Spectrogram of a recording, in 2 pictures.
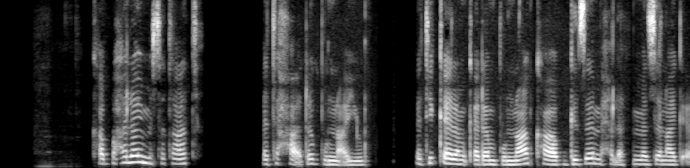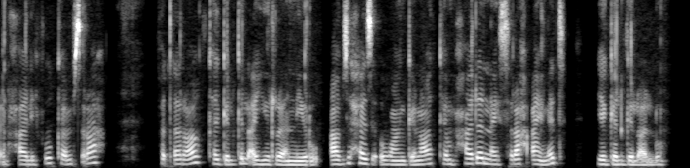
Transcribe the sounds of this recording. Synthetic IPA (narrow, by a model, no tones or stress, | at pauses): kʰaβbahlawimɐsɐt̪ʰat̪ | ʔɨt̪ʰiħa̰d̪ɐbunːa̰ʔɨ̰jːu | ʔɨt̪ʰikʼɐd̪ɐmkʼɐd̪ɐmbunːakʰaβɡɨzɐmɨħlɐfimɐzːɐnaɡɨ̰ʔɨ̰nħalifukʰɐmsɨɾaħ | fɐt̪ʼɐɾakʰɐɡɨlɡɨlʔa̰jːɪrɐʔne̞ɾṵʔaβziħɨzɐʔɨwanɡɨnakʰɐmħad̪ɐnajsɨɾaħajnɐt̪ | jɛɡɐlɡɨlalːo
